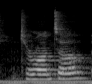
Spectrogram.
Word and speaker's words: Toronto: You know how you're supposed to pronounce Toronto? It's Toronto. – Toronto, yeah, you don't say the second T.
